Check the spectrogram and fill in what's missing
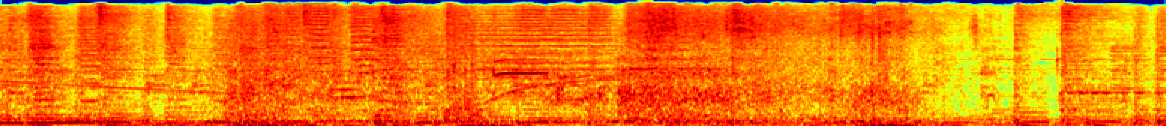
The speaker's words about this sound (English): Here is some of that cop chase.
